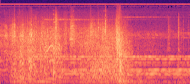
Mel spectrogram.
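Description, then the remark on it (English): A heavy wooden barn door is dragged shut, with a grinding slide and a couple of dull thunks, over a steady tonal hum in the background. “Rachel pulls the heavy barn door shut.”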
